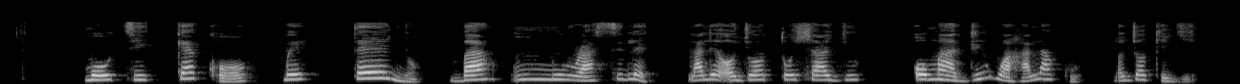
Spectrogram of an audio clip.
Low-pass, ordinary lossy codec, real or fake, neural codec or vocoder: 7.2 kHz; AAC, 32 kbps; real; none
